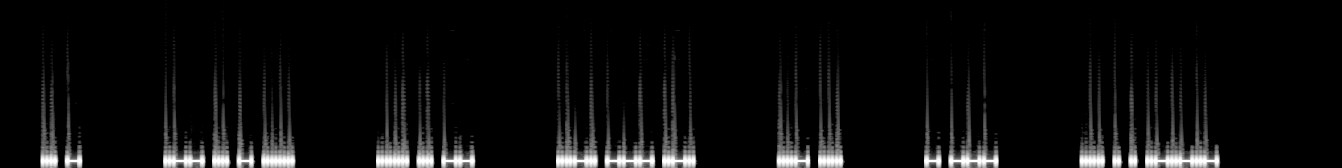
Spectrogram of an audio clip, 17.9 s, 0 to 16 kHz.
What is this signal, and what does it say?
Morse code, heard as a keyed tone, about 22 wpm, 700 Hz. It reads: IT WITH HIM FOR US TO SEE.
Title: 3x Word-Spacing - Sentences from Top 500 Words - 22wpm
